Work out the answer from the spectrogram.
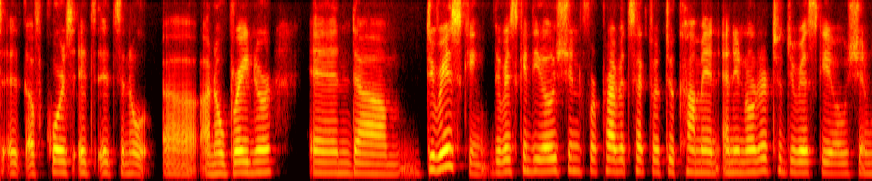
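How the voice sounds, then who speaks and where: A woman's voice: on the low side, dark tone. A woman from Costa Rica, a former deputy minister, speaking on a webinar panel with many fillers and restarts.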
